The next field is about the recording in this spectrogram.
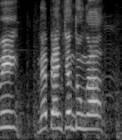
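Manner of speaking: ordinary talk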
